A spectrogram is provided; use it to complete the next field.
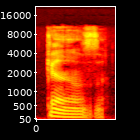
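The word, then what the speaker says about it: quinze: U doesn't exist, so 15. 15. 15. Alright, IN, nasal, so it's 1. 1. 15. 15.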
